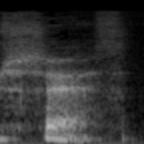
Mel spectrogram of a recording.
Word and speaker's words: Seth: Whereas the name Seth, which I've spelled, I'm pronouncing S-E-T-H, which is one way of doing it. It could be Set, even.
